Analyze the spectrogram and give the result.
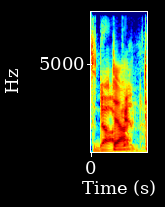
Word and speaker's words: Dokken: It's Dokken. Rhymes with rockin'.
